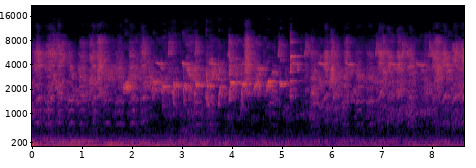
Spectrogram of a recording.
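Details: Busy lunchtime chatter of feeding zebra finches: quick repeated squeaky, nasal calls overlapping from several birds, steady throughout, over a low background hum.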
